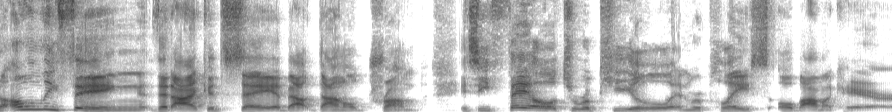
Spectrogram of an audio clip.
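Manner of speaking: animated, loud, projected delivery with wide swooping pitch. Showing how a Republican presidential hopeful talks: Vivek Ramaswamy impression. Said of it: "that's how Vivek talks".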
